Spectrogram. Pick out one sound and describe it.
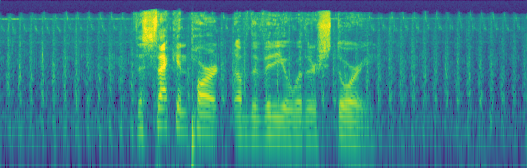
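A helicopter's rotors thump loudly.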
